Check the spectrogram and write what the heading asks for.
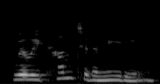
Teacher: In running speech, when an unimportant word that begins with an H sound, such as he or his, her, or have, when these words are followed or follow a word that ends in a consonant, like will, that's the L in will, the H sound is actually eliminated, and the final consonant of the first word is linked to that H word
